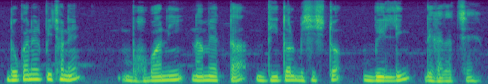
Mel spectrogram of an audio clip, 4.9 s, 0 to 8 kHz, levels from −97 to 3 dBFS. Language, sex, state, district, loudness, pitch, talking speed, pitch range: Bengali, male, West Bengal, Cooch Behar, -16 LUFS, 140 Hz, 125 wpm, 135-160 Hz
